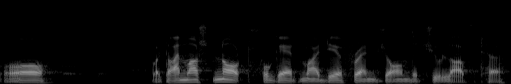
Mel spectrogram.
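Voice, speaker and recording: A man voicing an elderly foreign professor from a classic novel, solemn and fatherly, with quaint, deliberate phrasing. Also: low voice, creaky, mellow, lo-fi sound, pitched below the performer's own voice, exaggerated voice. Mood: intense, hushed. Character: elderly foreign male professor, grave, tender, paternal, eccentric.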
